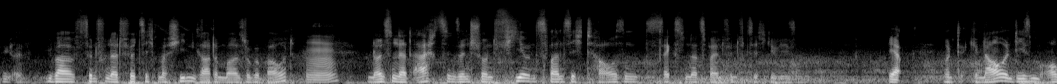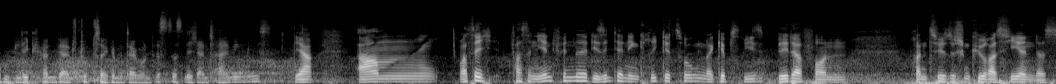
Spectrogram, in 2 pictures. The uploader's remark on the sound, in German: Wir verlassen unser Domizil und wagen uns in die Natur, um aufzunehmen. Wind, Flugzeuge und Hubschrauber wollten unbedingt auf der Aufnahme dabei sein.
